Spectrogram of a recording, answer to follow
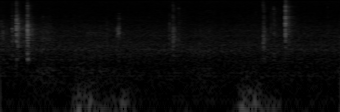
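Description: Quiet room with about half a dozen faint, scattered clicks from computer keys or buttons being pressed.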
